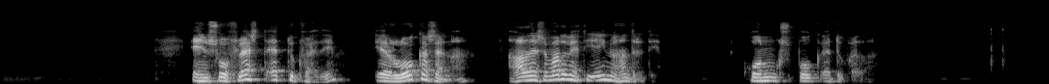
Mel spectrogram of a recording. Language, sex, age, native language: Icelandic, male, 50-59, Icelandic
